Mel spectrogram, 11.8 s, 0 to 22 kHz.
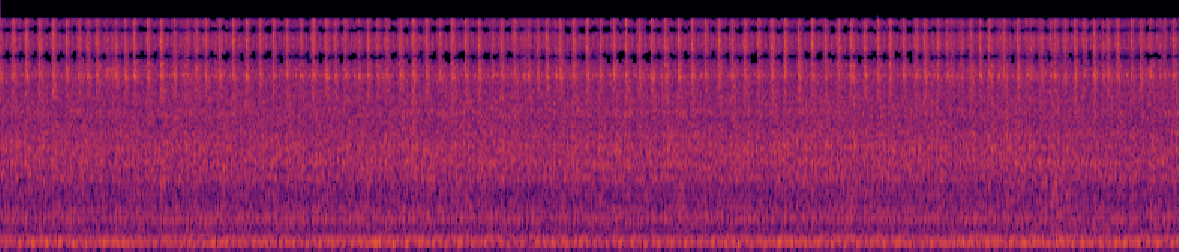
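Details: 1974 Mercury 4 hp single-cylinder two-stroke outboard, made in USA, revived after long storage: steady, even buzzing run with no misses, knocks or rattles; healthy, sweet easy-starting machine, normal running.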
